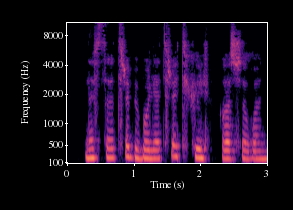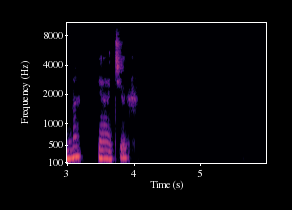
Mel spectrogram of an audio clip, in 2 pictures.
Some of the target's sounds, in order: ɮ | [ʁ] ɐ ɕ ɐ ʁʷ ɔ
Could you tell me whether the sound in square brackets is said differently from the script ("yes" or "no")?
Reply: no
